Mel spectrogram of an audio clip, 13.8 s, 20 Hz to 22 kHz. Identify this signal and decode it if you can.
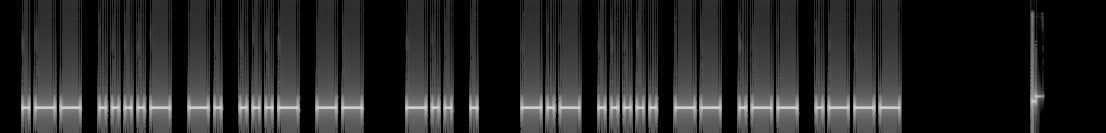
Morse code, heard as a keyed tone, about 15 wpm, 700 Hz. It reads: W4NVM DE K5MWJ
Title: USA Callsign DE Callsign - 5 Characters - 15wpm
